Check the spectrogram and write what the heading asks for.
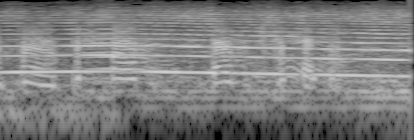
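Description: Air raid siren wailing, its pitch climbing slowly to a peak and then starting to fall again, with voices over it.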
